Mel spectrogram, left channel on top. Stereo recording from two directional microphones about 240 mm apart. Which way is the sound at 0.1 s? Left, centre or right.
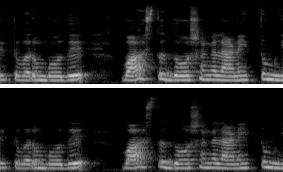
Left.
